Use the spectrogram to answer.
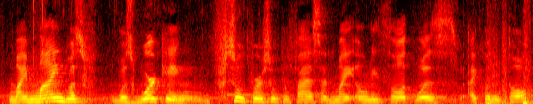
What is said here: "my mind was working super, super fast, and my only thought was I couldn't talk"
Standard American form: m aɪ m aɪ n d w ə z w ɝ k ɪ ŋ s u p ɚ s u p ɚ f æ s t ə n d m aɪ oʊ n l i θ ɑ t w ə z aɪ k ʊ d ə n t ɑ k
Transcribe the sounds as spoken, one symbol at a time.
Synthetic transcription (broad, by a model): m aɪ m aɪ n d w ə z w ɝ k ɪ ŋ s u p ɚ s u p ɚ f æ s t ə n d m aɪ oʊ n l i θ ɑ t w ə z aɪ k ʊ d n t ɑ k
